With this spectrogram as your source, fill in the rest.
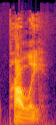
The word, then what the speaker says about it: probably: Now, people also rarely say the word probably the way it's written on the page. Instead, they say probably.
